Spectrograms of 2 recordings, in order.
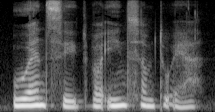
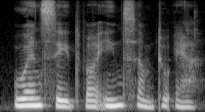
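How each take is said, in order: No difference in how they are said.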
